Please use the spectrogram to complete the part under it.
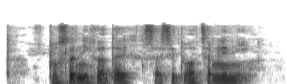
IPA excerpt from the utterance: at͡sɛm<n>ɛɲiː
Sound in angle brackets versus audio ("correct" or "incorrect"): incorrect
